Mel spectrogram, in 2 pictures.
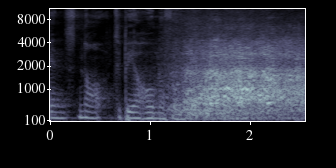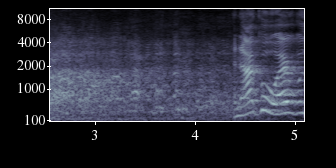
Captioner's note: audience laughs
